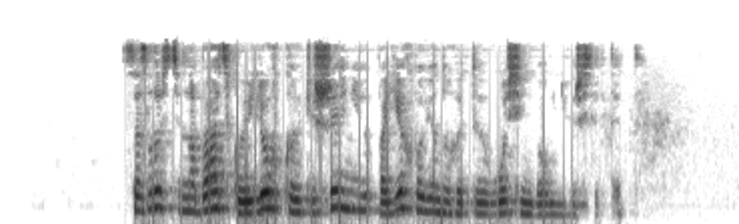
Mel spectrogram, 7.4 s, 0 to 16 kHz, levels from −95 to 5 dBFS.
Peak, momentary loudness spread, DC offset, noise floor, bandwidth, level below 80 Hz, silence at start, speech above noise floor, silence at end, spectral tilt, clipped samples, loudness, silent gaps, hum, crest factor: -2 dBFS; 10 LU; under 0.1%; -87 dBFS; 8.4 kHz; -56 dBFS; 1.25 s; 68 dB; 1 s; -3.5 dB/octave; under 0.1%; -18 LUFS; none; none; 18 dB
